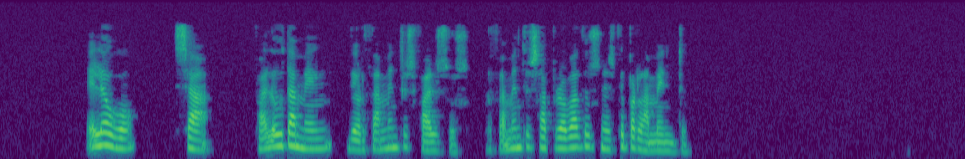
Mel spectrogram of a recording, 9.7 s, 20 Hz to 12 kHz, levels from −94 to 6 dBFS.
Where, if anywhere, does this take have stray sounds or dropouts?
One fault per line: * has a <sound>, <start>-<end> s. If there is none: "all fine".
all fine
